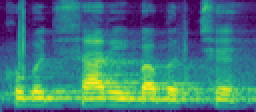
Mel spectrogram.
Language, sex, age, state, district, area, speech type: Gujarati, male, 18-30, Gujarat, Morbi, rural, spontaneous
